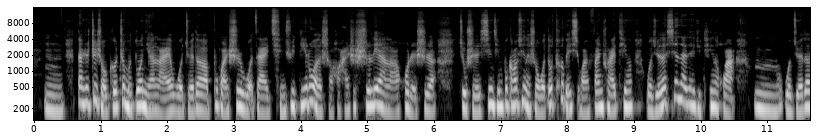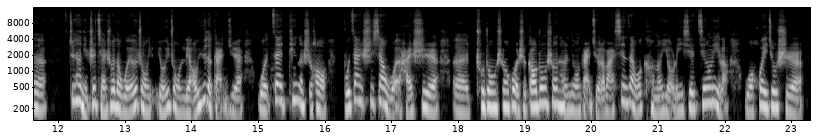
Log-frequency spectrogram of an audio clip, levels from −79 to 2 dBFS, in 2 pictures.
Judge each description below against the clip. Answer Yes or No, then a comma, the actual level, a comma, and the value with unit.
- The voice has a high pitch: Yes, high, 200 Hz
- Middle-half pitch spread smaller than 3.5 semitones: No, average, 4.3 semitones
